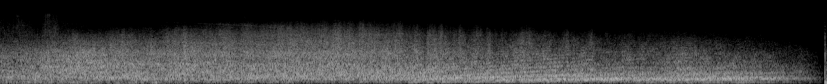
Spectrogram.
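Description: Two military jet fighters flying low overhead in formation: a loud, steady jet roar with a sweeping tone as they pass, fading away near the end.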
